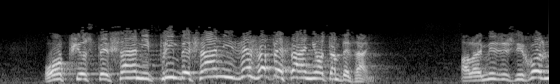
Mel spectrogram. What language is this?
Greek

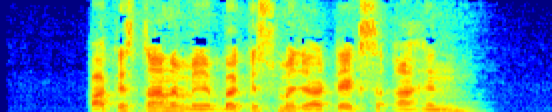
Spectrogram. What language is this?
Sindhi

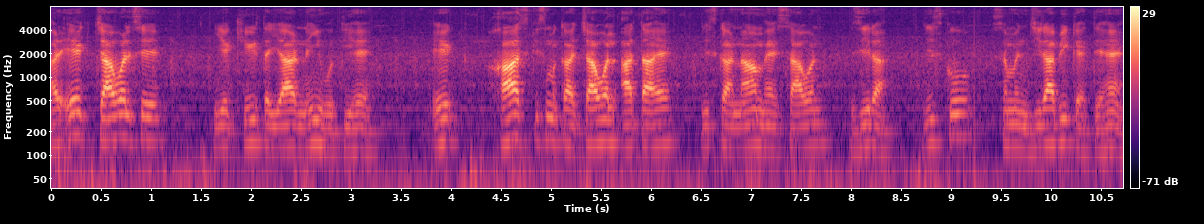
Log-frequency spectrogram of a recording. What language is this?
Urdu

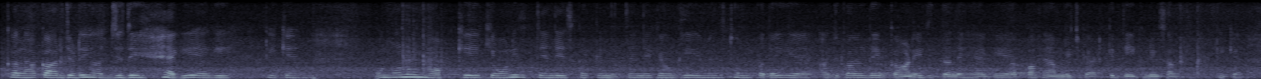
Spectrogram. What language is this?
Punjabi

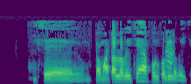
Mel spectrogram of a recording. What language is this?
Odia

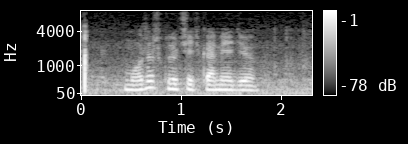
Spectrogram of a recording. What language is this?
Russian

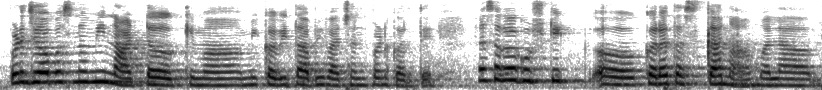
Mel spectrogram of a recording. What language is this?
Marathi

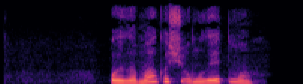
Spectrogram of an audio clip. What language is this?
Mari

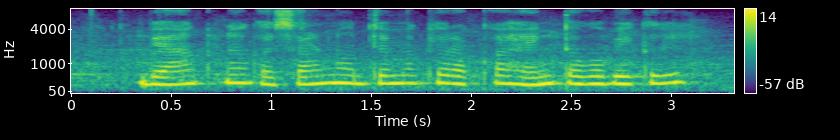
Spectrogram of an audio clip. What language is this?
Kannada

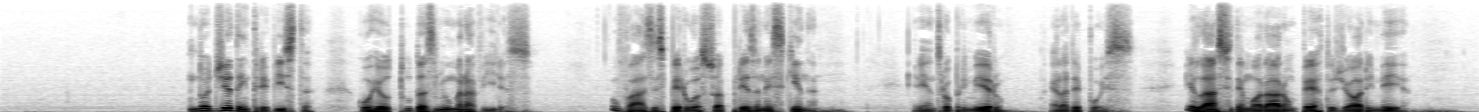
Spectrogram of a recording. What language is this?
Portuguese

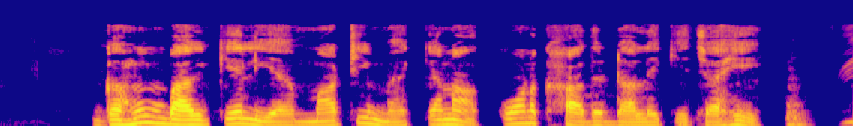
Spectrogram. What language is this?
Maithili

